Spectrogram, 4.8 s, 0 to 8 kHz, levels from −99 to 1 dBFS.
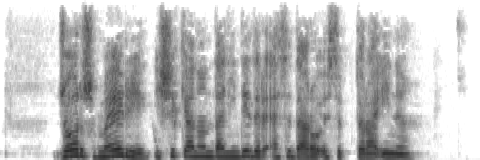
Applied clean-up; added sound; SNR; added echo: none; none; none; none.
